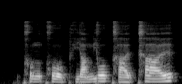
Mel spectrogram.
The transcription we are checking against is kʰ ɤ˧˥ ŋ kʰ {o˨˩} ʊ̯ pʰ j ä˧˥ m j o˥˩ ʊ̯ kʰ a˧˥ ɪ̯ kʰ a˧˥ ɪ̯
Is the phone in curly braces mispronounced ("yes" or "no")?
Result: no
